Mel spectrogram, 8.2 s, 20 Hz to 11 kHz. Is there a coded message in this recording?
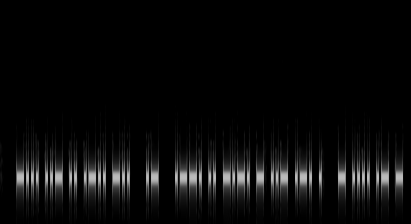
Yes: Morse code from 0.3 to 8.1 s, heard as a keyed tone, about 25 wpm, 600 Hz. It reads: BUILD A PICTURE THAT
